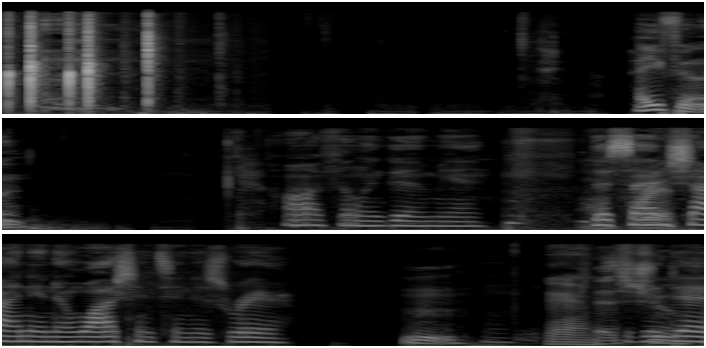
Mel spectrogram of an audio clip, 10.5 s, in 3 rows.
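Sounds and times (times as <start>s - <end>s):
clapping: 0.0s - 1.3s
speech: 3.2s - 3.8s, 4.9s - 10.5s.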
